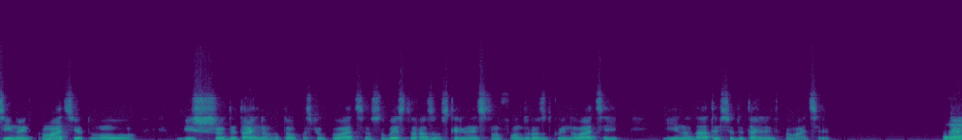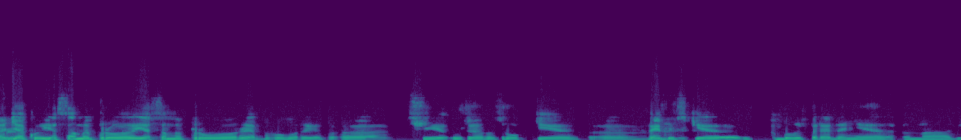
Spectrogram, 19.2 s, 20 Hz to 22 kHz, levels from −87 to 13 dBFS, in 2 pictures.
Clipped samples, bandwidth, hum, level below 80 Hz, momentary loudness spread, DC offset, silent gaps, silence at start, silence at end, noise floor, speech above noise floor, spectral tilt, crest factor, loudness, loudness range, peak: under 0.1%; 9 kHz; none; -86 dBFS; 13 LU; under 0.1%; none; 0 s; 0 s; -74 dBFS; 41 dB; -5.5 dB/octave; 18 dB; -34 LUFS; 8 LU; -16 dBFS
